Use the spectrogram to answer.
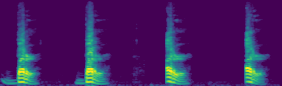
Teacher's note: your tongue flaps up against the roof of your mouth and then comes back down immediately. It's called a flap in linguistics.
